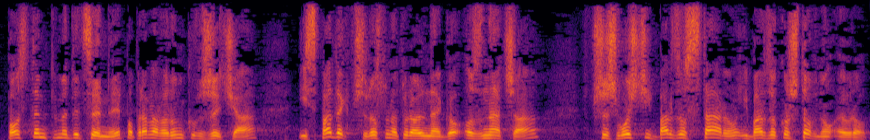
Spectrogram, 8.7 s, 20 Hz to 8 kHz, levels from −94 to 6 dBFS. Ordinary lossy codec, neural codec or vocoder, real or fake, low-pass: none; none; real; none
